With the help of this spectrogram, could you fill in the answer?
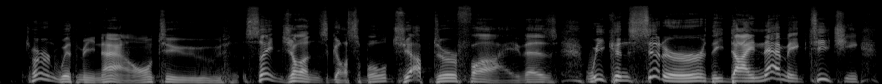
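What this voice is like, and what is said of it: Fake preacher pulpit voice. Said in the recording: “Fake voice.”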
